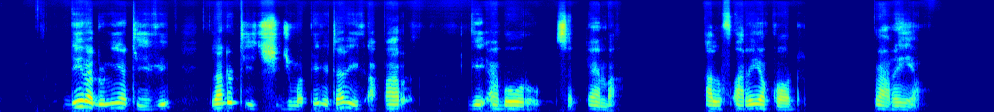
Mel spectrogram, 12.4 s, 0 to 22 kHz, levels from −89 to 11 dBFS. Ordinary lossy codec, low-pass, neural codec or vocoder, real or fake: none; none; codec, 44.1 kHz, 7.8 kbps, DAC; fake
